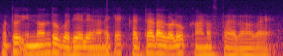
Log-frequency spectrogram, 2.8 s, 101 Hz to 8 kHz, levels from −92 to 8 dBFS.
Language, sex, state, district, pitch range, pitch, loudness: Kannada, male, Karnataka, Bangalore, 100-120 Hz, 105 Hz, -17 LUFS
